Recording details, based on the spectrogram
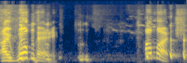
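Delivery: put-on aggressive tone. Retelling an exchange with a man at a window about paying, retelling a slightly aggressive reply. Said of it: "I've now gotten a little aggressive".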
